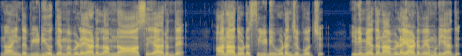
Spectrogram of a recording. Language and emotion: Tamil, sad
